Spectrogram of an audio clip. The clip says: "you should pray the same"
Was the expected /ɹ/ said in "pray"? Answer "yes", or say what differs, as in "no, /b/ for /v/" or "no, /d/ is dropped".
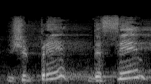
yes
